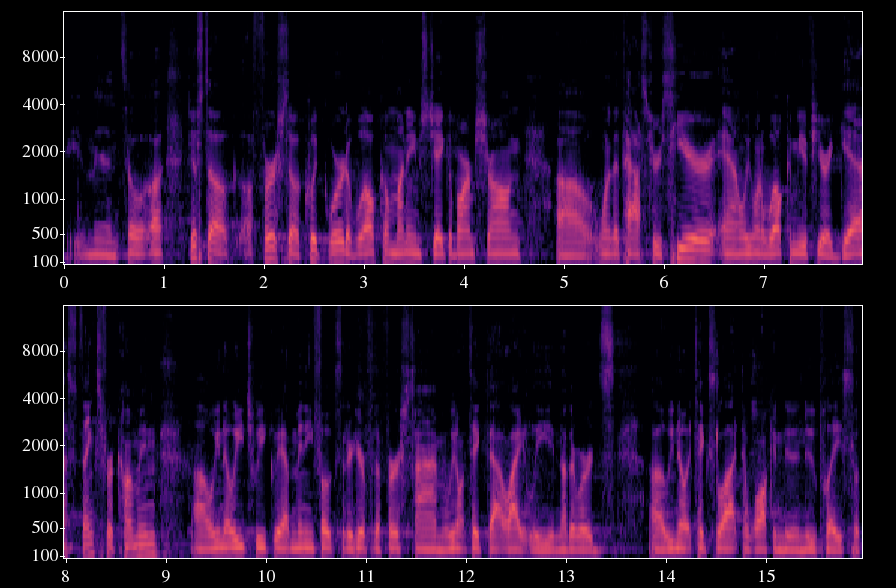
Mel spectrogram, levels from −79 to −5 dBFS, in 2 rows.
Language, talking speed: English, 280 wpm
